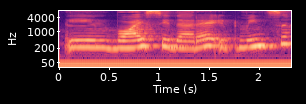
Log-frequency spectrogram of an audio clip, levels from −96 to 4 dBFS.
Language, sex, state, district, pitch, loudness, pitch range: Kannada, female, Karnataka, Shimoga, 230 Hz, -16 LUFS, 220-255 Hz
